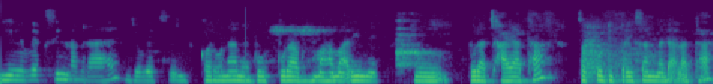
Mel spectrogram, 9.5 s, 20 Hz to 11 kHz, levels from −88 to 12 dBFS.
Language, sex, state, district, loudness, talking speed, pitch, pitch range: Hindi, female, Bihar, Purnia, -22 LUFS, 140 wpm, 180 Hz, 170-190 Hz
